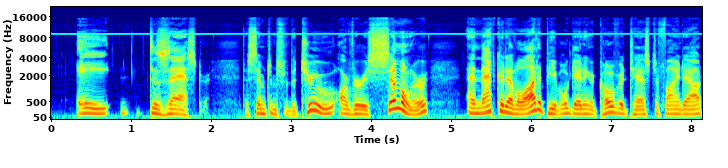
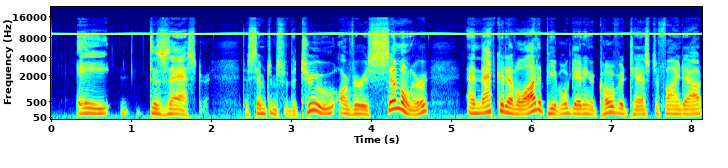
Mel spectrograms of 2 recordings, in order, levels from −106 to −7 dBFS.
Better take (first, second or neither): first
